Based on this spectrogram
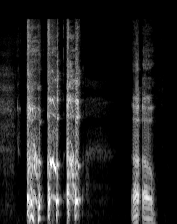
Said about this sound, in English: wheezing and choking and coughing.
